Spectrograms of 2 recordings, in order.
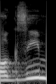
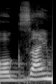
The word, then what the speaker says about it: oxime: कुछ लोग इसको ऑक्सीम पढ़ते हैं, कुछ लोग इसको ऑक्साइम पढ़ते हैं. प्रोनाउंसिएशन का डिफरेंस है बेटा, बट ऑक्साइम पढ़ेंगे तो बेटर है, ऑक्सीम भी पढ़ेंगे तो चलेगा.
